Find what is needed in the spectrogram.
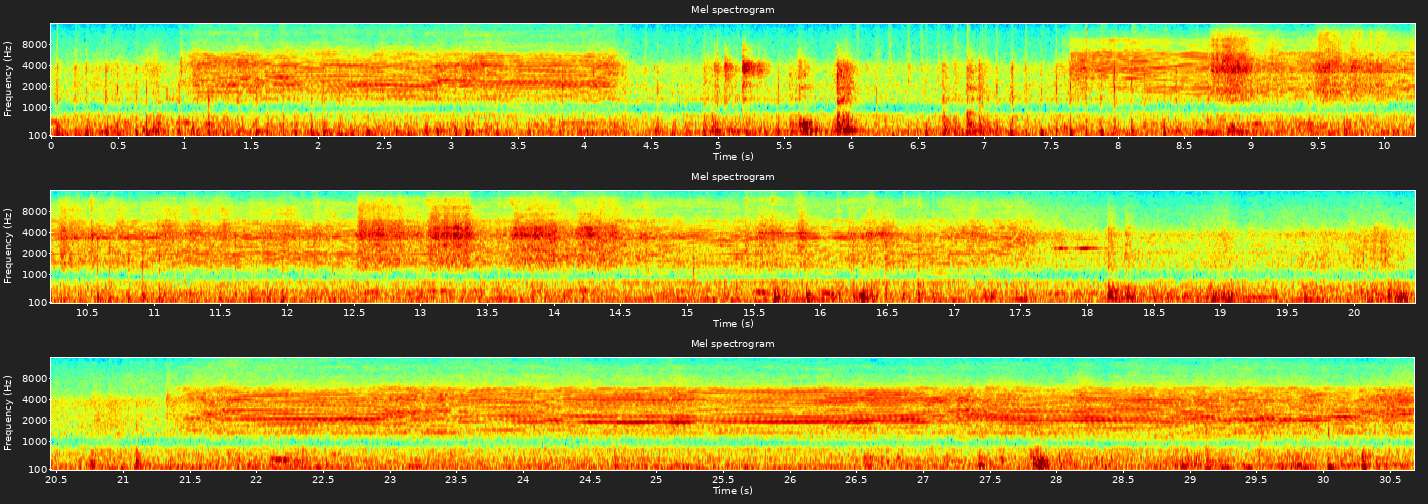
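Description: Hands rubbing, pressing and kneading a man's back through a cotton hoodie during a massage: fabric rustling and brushing, with stronger surges of rubbing now and then.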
